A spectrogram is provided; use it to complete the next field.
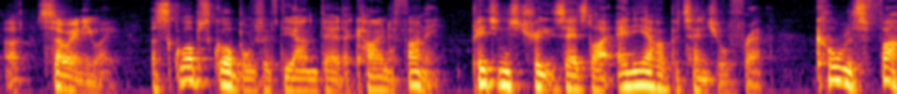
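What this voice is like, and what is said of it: Usual voice. Nothing is said of it.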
